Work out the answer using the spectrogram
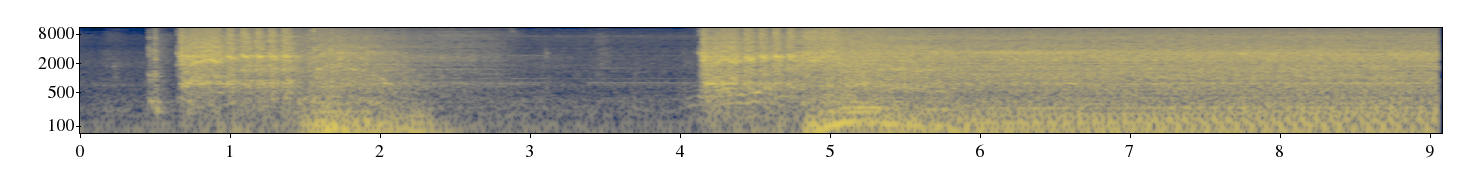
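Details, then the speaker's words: Lexus 2UZ-FE V8 at 220,000 miles, timing belt done in 2019 at 205,420 miles, getting a new radiator and hoses: quick crank, clean catch, settles to a smooth even idle with no knocking or ticking. Normal start and idle. "Sounds beautiful, no knocking, no ticking. Pure, just pure like a kid."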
